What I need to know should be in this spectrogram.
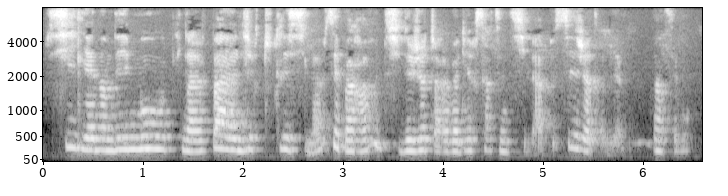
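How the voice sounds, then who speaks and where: A woman teaching first graders to read, speaking slowly and patiently, sounding out syllables and gently encouraging the child. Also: a little high, fairly even intonation. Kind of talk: slow, patient reading lesson for young children. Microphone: camera. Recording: echoey room.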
